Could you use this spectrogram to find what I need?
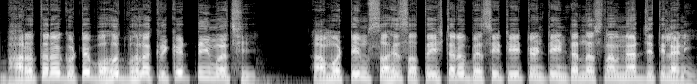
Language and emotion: Odia, happy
